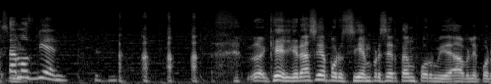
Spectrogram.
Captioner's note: laugh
